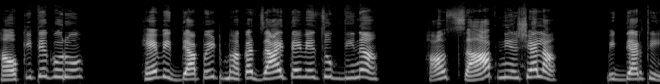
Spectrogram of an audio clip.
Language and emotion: Goan Konkani, angry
